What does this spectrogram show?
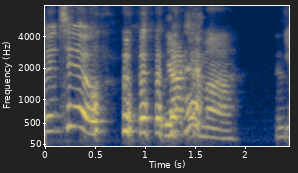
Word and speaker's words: Yakima: Yakima. Is it? Yakima. Yakima. Ah, Oh my okay, God. that's yeah. Okay. Okay. The last one. Yeah. Roll the Oh. R. Yeah. Yakima.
